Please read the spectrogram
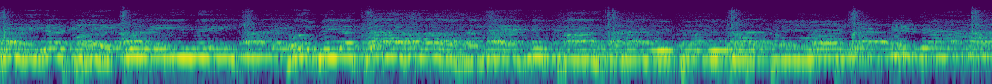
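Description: Shia devotional noha: male voices chanting a lament, with a group chorus over a steady beat a little under once a second.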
